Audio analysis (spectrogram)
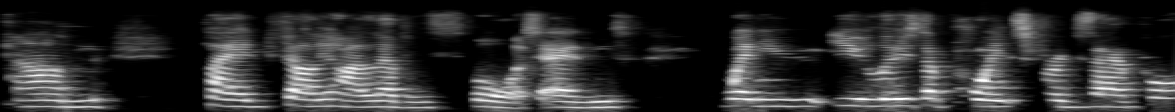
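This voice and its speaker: A woman with an Australian accent, monotone and flat in intonation, at a fairly slow pace. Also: medium pitch for a woman. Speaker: author and speaker. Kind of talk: interview. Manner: slightly impaired speech after brain injury.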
